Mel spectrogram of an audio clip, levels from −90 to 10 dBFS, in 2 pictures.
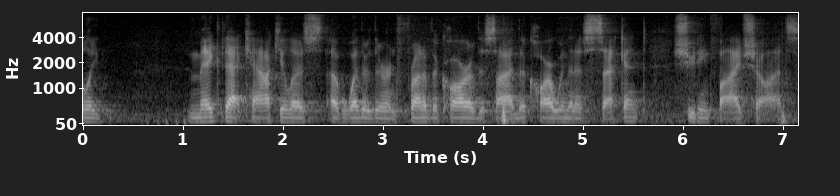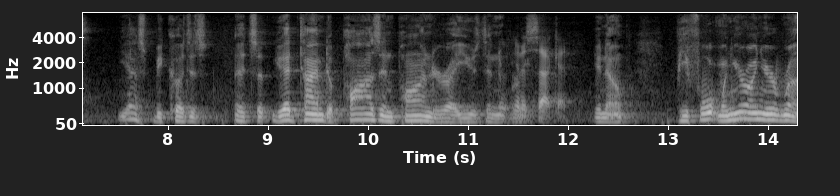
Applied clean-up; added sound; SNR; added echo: none; none; none; none.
